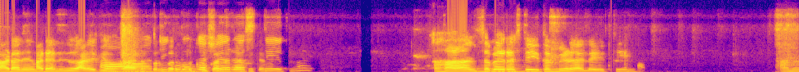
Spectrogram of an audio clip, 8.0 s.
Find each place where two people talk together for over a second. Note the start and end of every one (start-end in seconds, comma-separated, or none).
1.0-2.6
